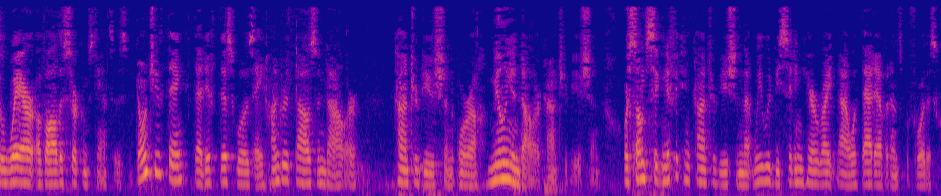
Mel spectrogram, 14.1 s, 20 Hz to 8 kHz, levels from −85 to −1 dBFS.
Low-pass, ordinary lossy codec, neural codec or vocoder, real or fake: 7.2 kHz; MP3, 48 kbps; none; real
